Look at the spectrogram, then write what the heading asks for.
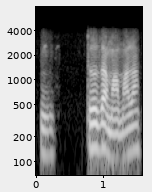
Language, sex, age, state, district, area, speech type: Telugu, male, 18-30, Telangana, Vikarabad, urban, conversation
